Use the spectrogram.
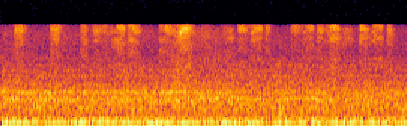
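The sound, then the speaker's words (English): Pen scratching on paper as answers are written down by hand: a faint, continuous rasping texture with soft rhythmic strokes and no talking. “I'm going to write these answers down.”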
